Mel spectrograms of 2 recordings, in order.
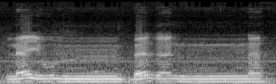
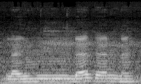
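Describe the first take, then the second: First: The b is firm but not overly pressed. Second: The b is weak and blended into the nasal. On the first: The speaker calls it right. "غير ضعيفة وغير آه، شديدة جدا بكز الشفتين. هي هكذا" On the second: The speaker calls it wrong. "يخرجها ضعيفة متأثرة بالغنة"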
